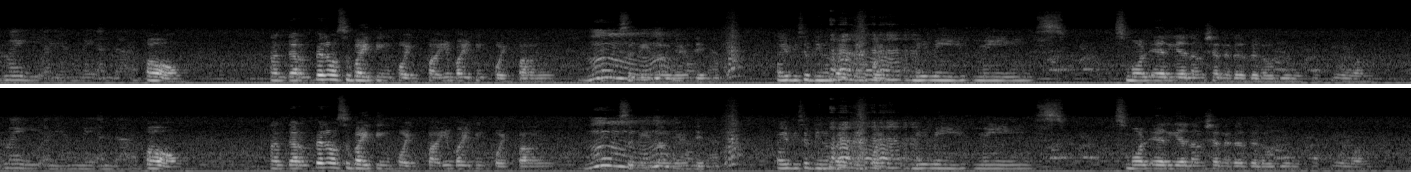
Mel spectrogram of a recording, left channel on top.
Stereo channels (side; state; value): both; normal; correlation 0.44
